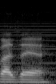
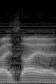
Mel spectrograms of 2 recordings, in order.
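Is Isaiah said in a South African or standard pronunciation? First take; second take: standard; South African. First: It uses the speaker's usual, standard pronunciation. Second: It uses a South African style pronunciation.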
